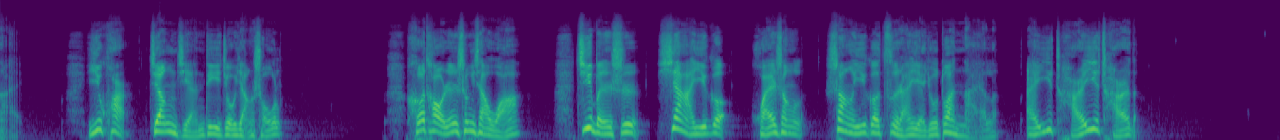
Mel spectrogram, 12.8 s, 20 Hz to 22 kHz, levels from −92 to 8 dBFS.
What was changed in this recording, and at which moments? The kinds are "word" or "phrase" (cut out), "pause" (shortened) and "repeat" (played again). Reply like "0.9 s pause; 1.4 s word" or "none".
6.5 s pause; 7.4 s pause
